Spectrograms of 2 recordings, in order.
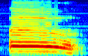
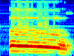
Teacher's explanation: earn very good during the articulation of the second Central sound the central part of the tongue is raised to your position which is between half close and half open the lips are neutral and so the sound is unrounded if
